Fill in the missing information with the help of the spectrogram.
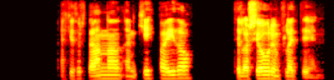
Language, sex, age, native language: Icelandic, male, 60-69, Icelandic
